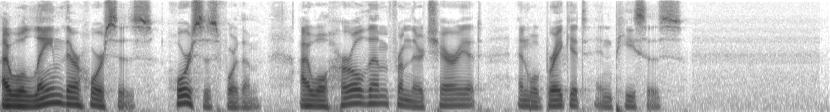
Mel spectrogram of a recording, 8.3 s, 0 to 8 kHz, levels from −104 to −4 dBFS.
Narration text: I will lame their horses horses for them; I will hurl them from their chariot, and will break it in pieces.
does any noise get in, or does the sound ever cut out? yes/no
no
